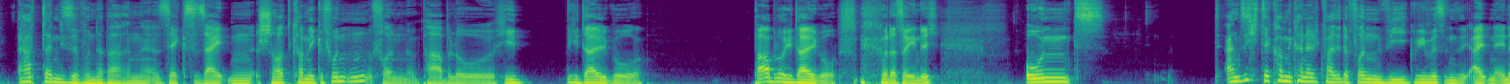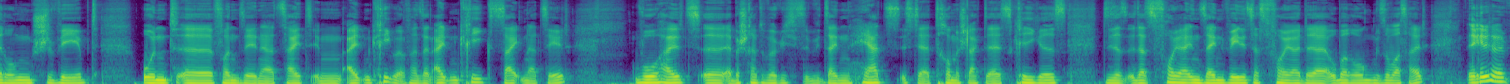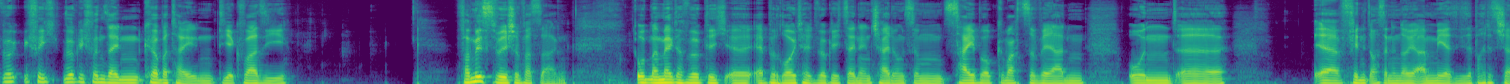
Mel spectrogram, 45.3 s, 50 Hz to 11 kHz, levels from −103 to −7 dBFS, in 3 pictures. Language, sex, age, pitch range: German, male, 20-39, 95-120 Hz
